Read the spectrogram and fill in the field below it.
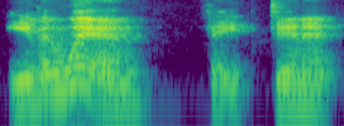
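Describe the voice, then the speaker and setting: A man, a pastor, reading a children's storybook aloud in a gentle, unhurried way. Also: medium pitch, lively intonation. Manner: gentle, unhurried, self-correcting. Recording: echoey room.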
